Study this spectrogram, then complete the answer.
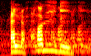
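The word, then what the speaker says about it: الحمد لله: আলহামদু। এ গলার ভর থেকে হেটা উচ্চারণ করবেন।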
